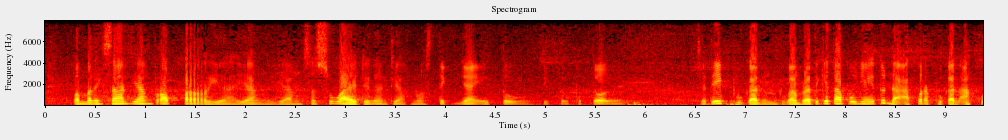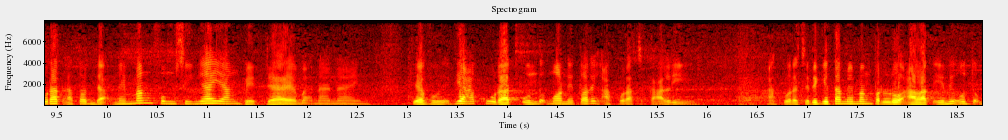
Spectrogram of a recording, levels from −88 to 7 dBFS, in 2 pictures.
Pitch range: 120-175 Hz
